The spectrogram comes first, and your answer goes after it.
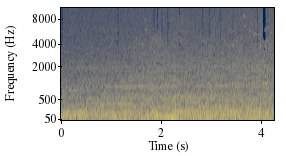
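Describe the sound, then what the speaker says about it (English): A Fiat Panda Mk3 1.1 Active Eco pulling away in first gear, heard from inside the cabin: a steady low engine drone that swells a little as it picks up, with no talk over it. "So we shall select first with this stubby little lever. Make sure I'm actually on the throttle pedal, and away we go."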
